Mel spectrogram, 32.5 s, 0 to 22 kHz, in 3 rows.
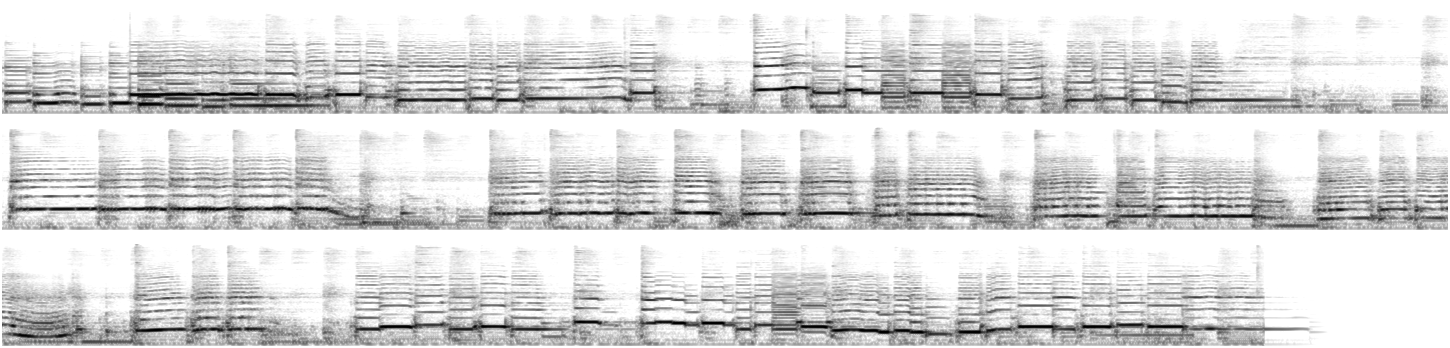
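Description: Electric guitar with P90 pickups played through an amplifier: a run of single-note lead lines with several string bends, with a brief pause about a third of the way in.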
